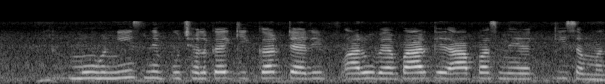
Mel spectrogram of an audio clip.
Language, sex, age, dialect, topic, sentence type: Maithili, female, 18-24, Angika, banking, statement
